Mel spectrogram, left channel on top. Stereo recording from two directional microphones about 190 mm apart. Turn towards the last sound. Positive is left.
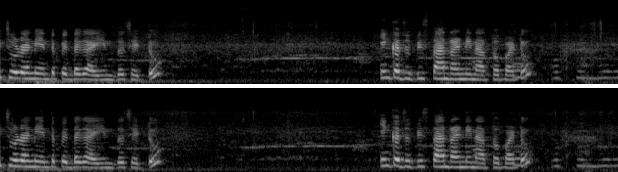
turn(degrees=-20)  # may be behind; listen again after turning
